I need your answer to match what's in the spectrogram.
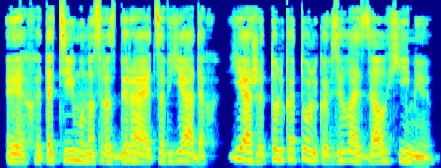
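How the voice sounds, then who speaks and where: Woman narrating a fantasy audiobook, expressive, lots of feeling. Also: lowish voice, a little fast. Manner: emotive, expressive.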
